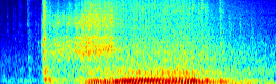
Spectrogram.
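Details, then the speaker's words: VW Beetle under restoration with a mechanical fuel pump, fuel tank and lines dry, cranked on sprayed starter fluid: the engine catches with a rough uneven burst for about two seconds, blows smoke, then dies; it runs only on starter fluid because no fuel is delivered. "Woo! All right, well, it at least cranked over for a second and blew all that smoke out."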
